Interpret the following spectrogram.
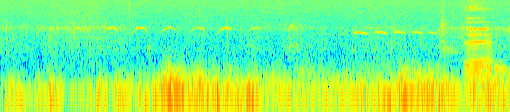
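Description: A small bird singing: a run of six repeated arching chirps, about three a second, then five quick short notes, over a low, uneven rumble of wind on the microphone.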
